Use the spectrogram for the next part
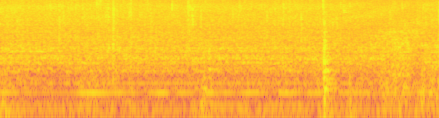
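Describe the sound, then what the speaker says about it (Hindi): Onions frying in a pan for a curry gravy give a steady, dense crackling sizzle with small pops throughout, close and fairly loud, with no voices. "जब तक हमारा प्याज भुन रहा है"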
